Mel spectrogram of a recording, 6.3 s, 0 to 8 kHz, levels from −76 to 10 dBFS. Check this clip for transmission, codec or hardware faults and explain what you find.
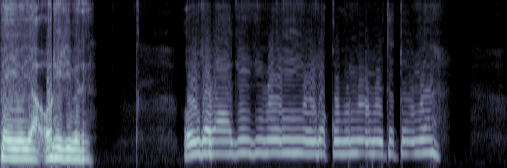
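Four kinds of fault are audible in the speech. It is carried over a call path whose band stops at 8 kHz, which fits a wideband codec such as G.722.

Microphone overload, 0.02 to 1.05 s: the peaks are flattened, likely because the input gain drove the converter about 5 dB past full scale. Roughly a fifth of the samples sit at the limit. The loudest syllables crackle harshly. Unlike codec noise, this distortion tracks level and is worst on the peaks.

Microphone volume stepped down at 0.04, 1.05 and 2.64 s: the level drops abruptly by about 2, 9 and 6 dB, likely as call software cut the device's input gain after detecting clipping. Voice and background fall together in a single step rather than cutting out, and the 1.05 s step coincides with the end of the overload.

Repeated packet loss (robotic sound), 4.34 to 4.85 s: four gaps, the longest 59 ms and 120 ms missing in total, were patched by extending the preceding sound, covering 22% of the span. 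The speech turns choppy, with holes recurring in quick succession rather than once.

Short concealed packet loss, 5.35 to 5.39 s: a single 20 ms hole was filled by continuing the preceding sound, then blended back into the real audio. It is heard as one brief smear or wobble, isolated, unlike the sustained robotic run just before it.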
